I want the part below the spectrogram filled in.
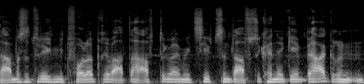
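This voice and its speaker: This man talks at a moderate pace with a medium pitch. His tone is dark and mellow. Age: 20s. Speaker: startup founder and author. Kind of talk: interview. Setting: outdoors in a park.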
